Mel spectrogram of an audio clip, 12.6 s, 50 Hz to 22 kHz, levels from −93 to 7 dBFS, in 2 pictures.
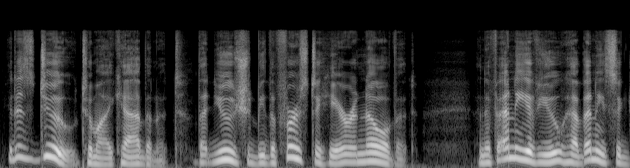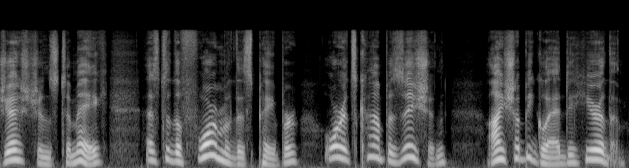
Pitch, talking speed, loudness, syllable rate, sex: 155 Hz, 215 wpm, -20 LUFS, 5.2 syllables/s, male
